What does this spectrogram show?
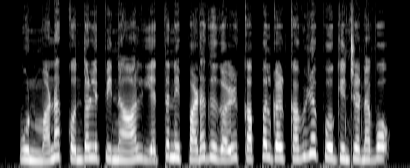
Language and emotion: Tamil, fearful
